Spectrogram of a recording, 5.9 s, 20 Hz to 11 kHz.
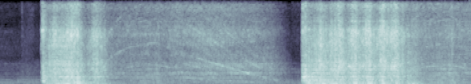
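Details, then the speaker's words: Dirt track race car with distributor timing being adjusted, on a junkyard starter rebuilt many times: two short labored, uneven cranking bursts that never catch; slow cranking, the starter is probably worn and may need replacing. "Might need a new starter, dude. Well, this starter is a junkyard special that's been rebuilt 35,000 times. Sounds like you need another starter."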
